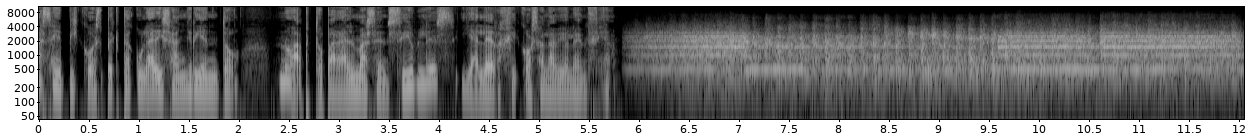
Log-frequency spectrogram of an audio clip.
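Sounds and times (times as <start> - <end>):
speech: 0.0 - 6.1
steam locomotive whistle blowing: 5.8 - 8.2, 9.6 - 12.0
steam locomotive chugging and clattering: 5.9 - 12.0.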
